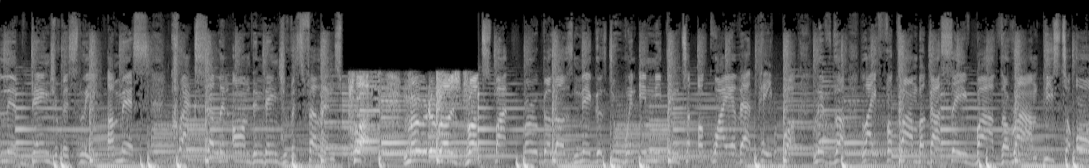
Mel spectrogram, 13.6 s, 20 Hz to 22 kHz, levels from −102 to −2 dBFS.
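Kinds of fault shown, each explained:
Input switched to a poorer device: the sound likely moved to a narrower device, losing everything above 3.8 kHz, about 5 dB level shift; spectrogram shows top band vanishing.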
